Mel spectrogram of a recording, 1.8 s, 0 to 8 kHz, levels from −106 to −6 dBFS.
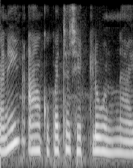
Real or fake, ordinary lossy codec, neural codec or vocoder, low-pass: fake; none; codec, 16 kHz, 8 kbps, FunCodec, trained on Chinese and English, 25 frames a second; 7.2 kHz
